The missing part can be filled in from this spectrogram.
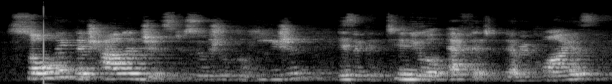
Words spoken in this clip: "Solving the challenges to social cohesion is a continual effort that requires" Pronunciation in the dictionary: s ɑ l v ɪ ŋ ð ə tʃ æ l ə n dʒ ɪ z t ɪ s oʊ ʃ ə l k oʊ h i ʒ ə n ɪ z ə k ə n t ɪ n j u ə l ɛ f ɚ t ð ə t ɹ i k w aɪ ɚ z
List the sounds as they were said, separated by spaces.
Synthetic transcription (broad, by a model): s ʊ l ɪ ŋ ð ə tʃ æ l ə n dʒ ɪ z t ɪ s oʊ ʃ l k oʊ h i ʒ ə n ɪ z ə k ə n t ɪ n j u ə l ɛ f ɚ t ð ə t ɹ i k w aɪ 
